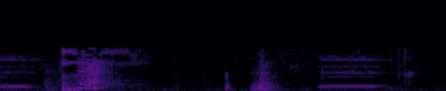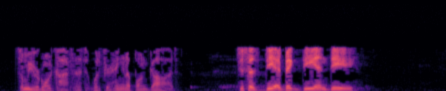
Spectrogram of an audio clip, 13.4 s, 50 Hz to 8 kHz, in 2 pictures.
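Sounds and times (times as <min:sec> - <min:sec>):
telephone ringing in electronic trills: 0:00.0 - 0:00.6, 0:04.8 - 0:05.8
speech: 0:07.0 - 0:09.4, 0:10.3 - 0:12.1.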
